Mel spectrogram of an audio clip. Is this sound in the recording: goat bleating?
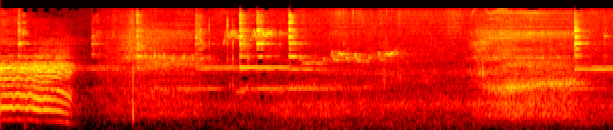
yes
